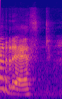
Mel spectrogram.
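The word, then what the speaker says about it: receipt: तो ये हमारा वर्ड बन गया रेस्ट। लेकिन नेक्स्ट वर्ड है रेसीट। अब देखिए रेसीट के अंदर सबसे पहले तो पी साइलेंट है इसीलिए इसको नहीं बनाएंगे।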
